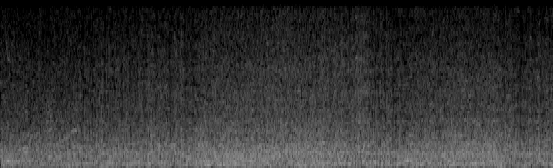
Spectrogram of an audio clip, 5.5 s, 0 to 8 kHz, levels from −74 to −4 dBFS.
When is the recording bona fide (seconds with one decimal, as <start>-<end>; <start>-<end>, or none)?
0.0-0.8; 2.0-3.4; 4.1-5.0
